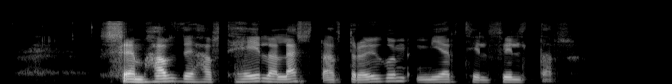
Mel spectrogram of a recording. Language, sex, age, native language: Icelandic, male, 30-39, Icelandic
